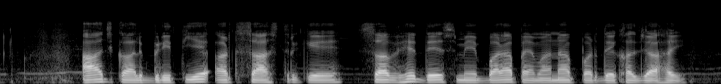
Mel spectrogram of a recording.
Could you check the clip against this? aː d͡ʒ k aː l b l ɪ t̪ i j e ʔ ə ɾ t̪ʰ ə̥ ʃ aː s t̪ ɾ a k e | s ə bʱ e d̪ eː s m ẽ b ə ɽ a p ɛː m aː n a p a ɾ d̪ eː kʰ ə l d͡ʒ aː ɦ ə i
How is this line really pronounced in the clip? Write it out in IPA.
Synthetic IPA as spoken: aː d͡ʒ k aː l b ɾ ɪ t̪ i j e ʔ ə ɾ t̪ʰ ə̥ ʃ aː s t̪ ɾ ə k e | s ə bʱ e d̪ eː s m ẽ b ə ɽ a p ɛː m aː n a p ə ɾ d̪ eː kʰ ə l d͡ʒ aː ɦ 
